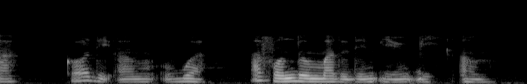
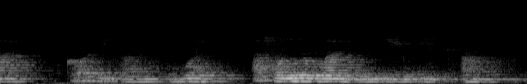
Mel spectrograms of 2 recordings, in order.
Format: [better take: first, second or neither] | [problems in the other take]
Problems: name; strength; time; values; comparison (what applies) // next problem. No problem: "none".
first | noise reduction (neural separator model SepFormer DNS4)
